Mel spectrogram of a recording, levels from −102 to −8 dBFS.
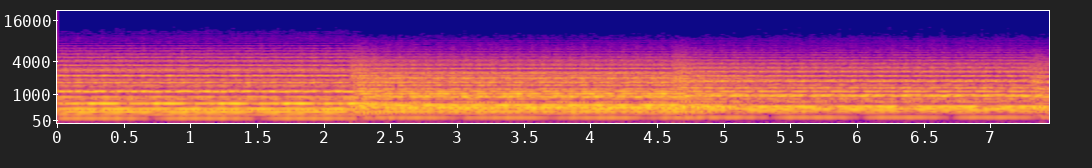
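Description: There are no technical faults to describe in the audio, so there is nothing to place in time order.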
